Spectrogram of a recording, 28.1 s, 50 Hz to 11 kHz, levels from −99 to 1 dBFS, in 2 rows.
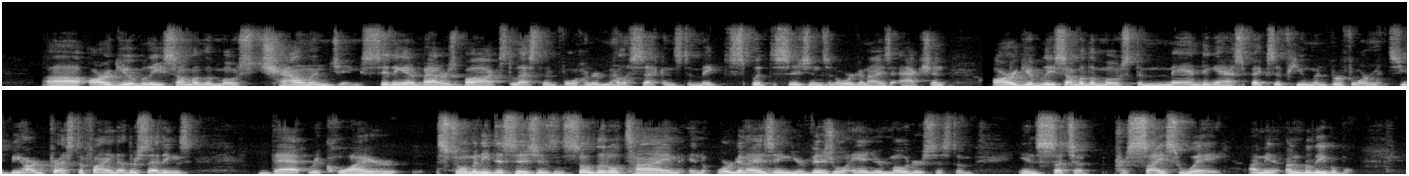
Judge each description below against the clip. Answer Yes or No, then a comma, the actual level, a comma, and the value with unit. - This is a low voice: Yes, low, 110 Hz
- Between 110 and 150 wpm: Yes, average, 140 wpm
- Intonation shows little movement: No, average, 3.6 semitones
